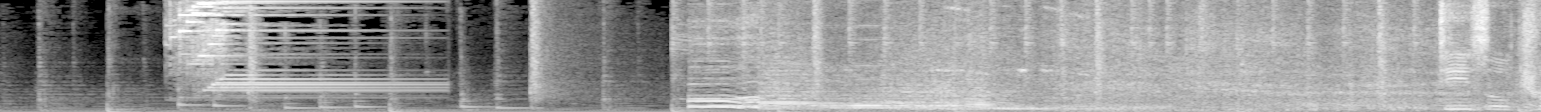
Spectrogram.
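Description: A steam locomotive train sounds a bell and a bright whistle, then a loud burst of steam and rolling rumble takes over and continues steadily near at hand.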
